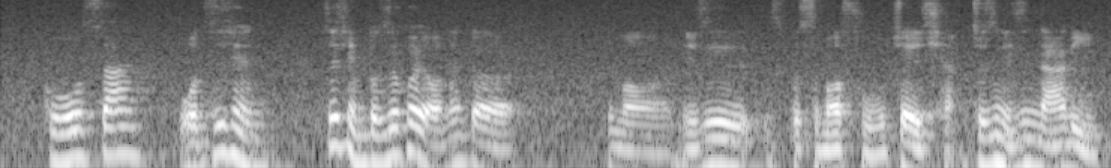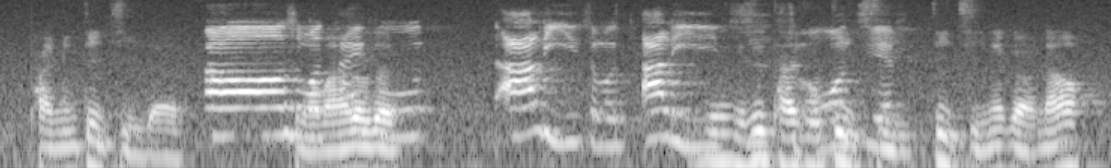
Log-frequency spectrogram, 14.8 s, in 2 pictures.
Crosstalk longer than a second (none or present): present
